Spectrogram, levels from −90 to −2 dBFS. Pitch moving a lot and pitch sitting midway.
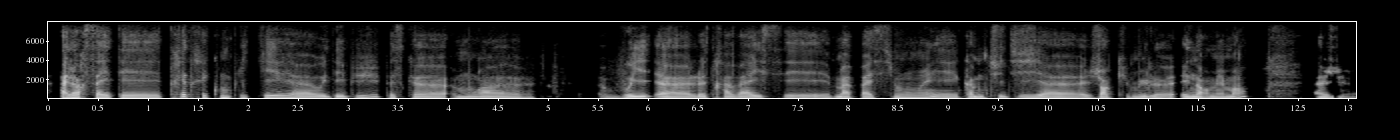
No: wide, 5.7 semitones; low, 120 Hz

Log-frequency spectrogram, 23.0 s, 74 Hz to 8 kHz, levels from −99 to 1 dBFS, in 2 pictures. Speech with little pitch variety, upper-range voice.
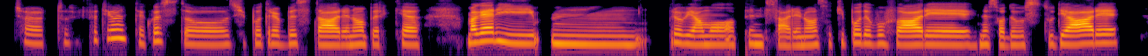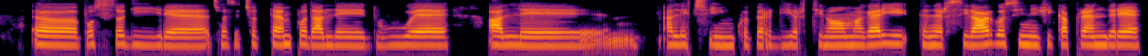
Yes: narrow, 1.6 semitones; high, 200 Hz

